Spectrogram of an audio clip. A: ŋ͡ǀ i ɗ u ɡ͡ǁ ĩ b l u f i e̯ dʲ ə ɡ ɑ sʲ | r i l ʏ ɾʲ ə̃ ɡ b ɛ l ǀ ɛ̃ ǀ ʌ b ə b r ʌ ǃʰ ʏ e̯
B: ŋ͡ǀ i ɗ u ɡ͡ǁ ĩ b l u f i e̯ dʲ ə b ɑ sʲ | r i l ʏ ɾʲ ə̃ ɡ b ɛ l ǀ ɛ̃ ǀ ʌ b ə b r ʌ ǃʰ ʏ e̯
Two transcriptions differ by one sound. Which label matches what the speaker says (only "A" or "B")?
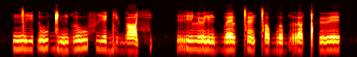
A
